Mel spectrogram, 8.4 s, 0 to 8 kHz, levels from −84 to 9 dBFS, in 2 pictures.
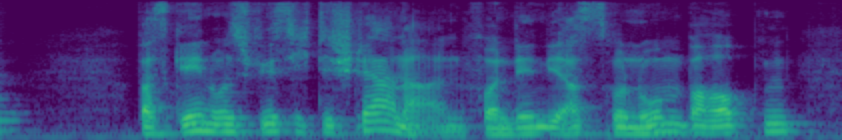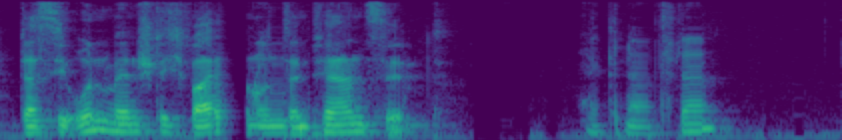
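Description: Repeated packet loss hits twice, from 5.26 to 5.78 s and again from 6.22 to 8.25 s. Lost packets leave holes, patched by stretching the preceding sound. Gaps reach 140 ms in the first stretch, about 40% concealed, so it turns choppy and robotic. In the second, shorter dropouts recur throughout, through a band topping out at 8 kHz, which fits a wideband G.722-type codec.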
